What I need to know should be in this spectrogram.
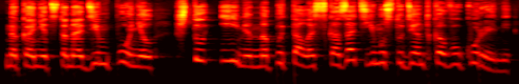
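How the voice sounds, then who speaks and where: A woman narrating a first-person fantasy audiobook with a lively, expressive reading. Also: fairly high pitch, moderate pace.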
